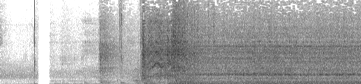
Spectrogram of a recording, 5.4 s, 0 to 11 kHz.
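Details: 1984 Pontiac Fiero with 3800 V6 swap after replacing reused header gaskets and adding a V-band exhaust clamp: engine cranks, catches and idles steadily with no ticking or puffing; exhaust leak fixed.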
